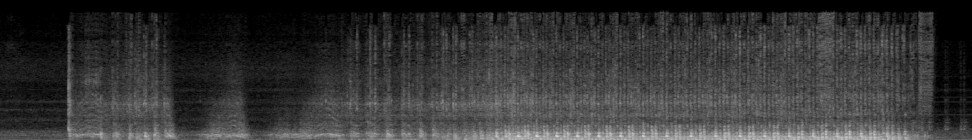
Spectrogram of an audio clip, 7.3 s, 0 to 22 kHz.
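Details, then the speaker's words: 2014 Mercedes GL350, 3.0 L diesel, crank-no-start, sometimes dies after two or three minutes; starting fluid sprayed, battery on charger: steady cranking about three turns a second, nearly starts but doesn't keep running; fuel delivery not believed to be the cause. "Now, I don't think we have a fuel delivery problem because when you first started, I mean, when you first started it, I sprayed some starting fluid here. If the issue was fuel delivery, the engine would have kept running."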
